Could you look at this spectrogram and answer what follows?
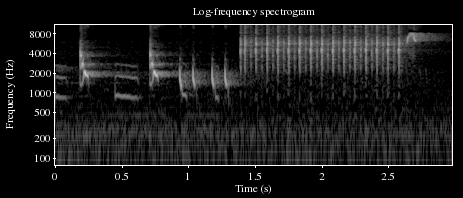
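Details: Nightingale song in the forest: two sharp whistled chirps, a few quick descending notes, then a fast rattling trill held for over a second before a thin high whistle.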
